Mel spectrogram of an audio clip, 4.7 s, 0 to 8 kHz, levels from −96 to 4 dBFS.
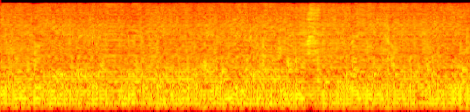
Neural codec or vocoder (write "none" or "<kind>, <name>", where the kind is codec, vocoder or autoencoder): vocoder, HiFi-GAN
